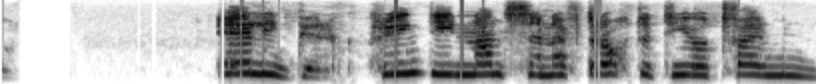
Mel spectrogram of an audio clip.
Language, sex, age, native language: Icelandic, male, 12, Icelandic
